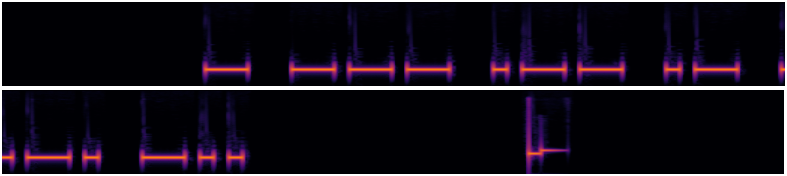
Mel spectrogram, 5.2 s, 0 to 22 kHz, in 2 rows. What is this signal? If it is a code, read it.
Morse code, heard as a keyed tone, about 25 wpm, 700 Hz. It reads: TOWARD
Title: Sentences from Top 1300 Words - New Word Drill Alt - 25wpm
